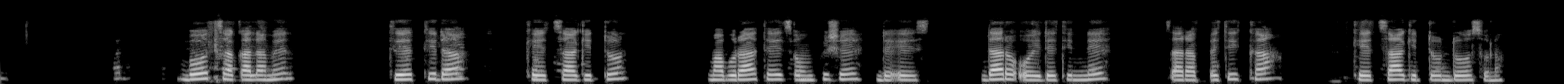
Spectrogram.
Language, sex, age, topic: Gamo, female, 25-35, government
